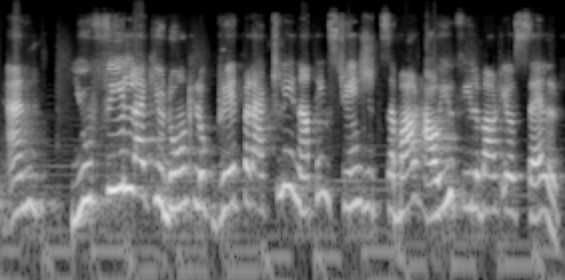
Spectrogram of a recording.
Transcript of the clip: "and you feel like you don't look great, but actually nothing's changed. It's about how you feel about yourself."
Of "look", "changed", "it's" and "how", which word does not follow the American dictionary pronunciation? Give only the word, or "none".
changed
